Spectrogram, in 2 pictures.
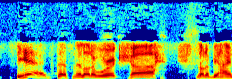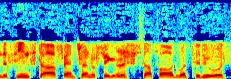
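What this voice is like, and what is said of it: Strained voice from yelling. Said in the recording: “my voice is a little bit in one here, so I'm not used to yelling that much on the ice”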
